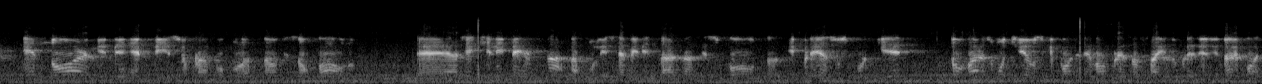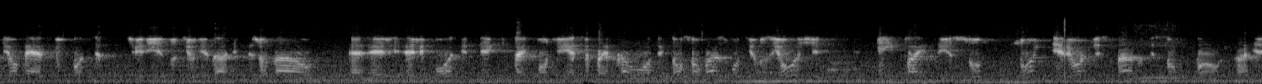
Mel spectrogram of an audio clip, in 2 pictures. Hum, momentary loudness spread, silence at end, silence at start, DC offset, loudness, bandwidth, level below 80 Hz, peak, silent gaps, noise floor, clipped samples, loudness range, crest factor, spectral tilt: none; 14 LU; 0 s; 0 s; under 0.1%; -25 LUFS; 9.2 kHz; -62 dBFS; -4 dBFS; none; -47 dBFS; under 0.1%; 4 LU; 22 dB; -2 dB/octave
